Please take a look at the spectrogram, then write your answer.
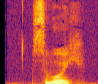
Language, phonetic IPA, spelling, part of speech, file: Russian, [svoj], свой, pronoun, Ru-свой.ogg
- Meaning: 1. one's own; my, his, her, its, our, your, their (always refers to the subject of the clause) 2. allied, friendly 3. peculiar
